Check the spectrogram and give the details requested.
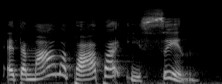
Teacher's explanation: When listing items, we have a slight rise on each item except the last one.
